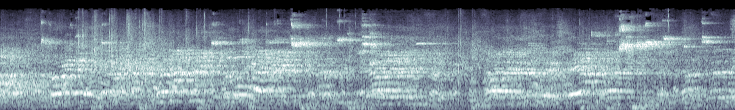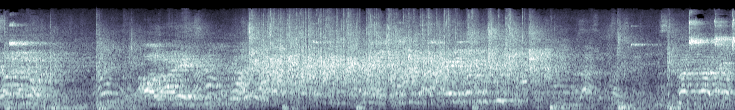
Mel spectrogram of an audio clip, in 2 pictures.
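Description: A basketball bounces on the floor as a player dribbles.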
